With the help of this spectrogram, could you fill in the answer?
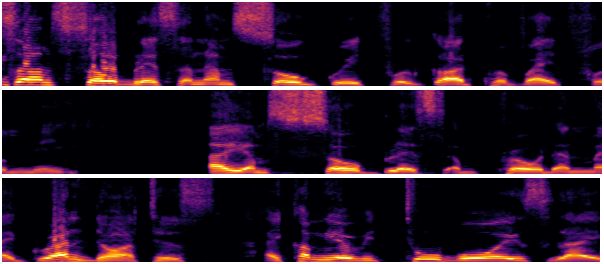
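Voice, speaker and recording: A woman with a very deep, low voice and a dark, mellow tone speaks very slowly. Her intonation is lively, her loudness swings widely, and the sound is dry and close with no echo. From Jamaica. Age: 80s+. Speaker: grandmother sharing life story. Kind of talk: casual chat.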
